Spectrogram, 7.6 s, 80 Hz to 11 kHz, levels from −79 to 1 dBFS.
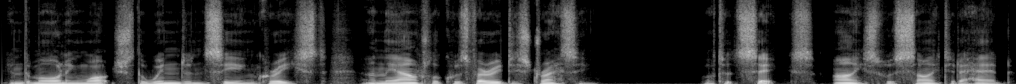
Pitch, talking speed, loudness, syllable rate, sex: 105 Hz, 175 wpm, -18 LUFS, 5.0 syllables/s, male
